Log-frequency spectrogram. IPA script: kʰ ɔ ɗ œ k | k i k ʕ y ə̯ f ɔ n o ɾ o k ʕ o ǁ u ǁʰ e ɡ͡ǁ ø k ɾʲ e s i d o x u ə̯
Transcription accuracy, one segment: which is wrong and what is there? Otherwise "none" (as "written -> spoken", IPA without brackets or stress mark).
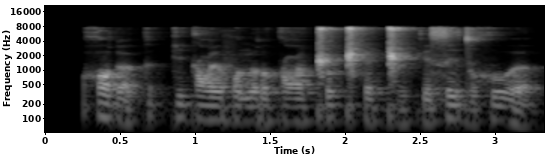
kʰ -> x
